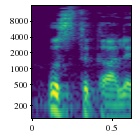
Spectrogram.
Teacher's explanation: इसमें पुस्तक शब्द में जो क में ए आ रहा है और आलय शब्द में आ रहा है, तो अ और आ मिलकर आ हो गया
